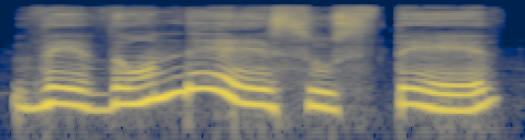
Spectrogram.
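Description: A woman acts out a friendly female stranger chatting with a tourist in a language course. She speaks at a middling pitch, very slowly and clearly enunciated, in a dry, close recording. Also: sing-song, mellow, no room sound, exaggerated voice. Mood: friendly, curious. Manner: deliberate, carefully enunciated. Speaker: voice actor in language lesson dialogues. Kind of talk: scripted learner dialogue, each phrase said slowly then at normal speed.

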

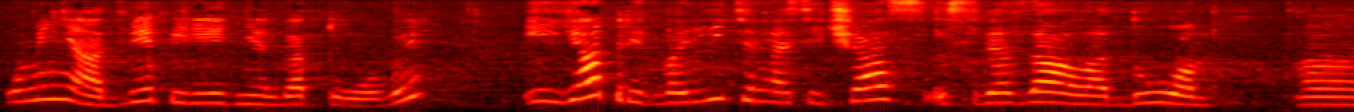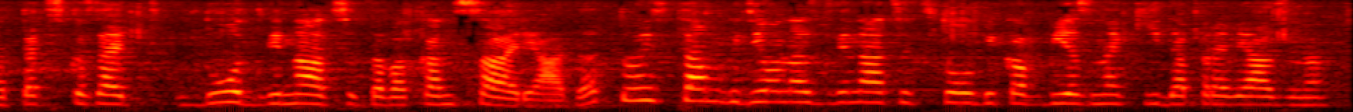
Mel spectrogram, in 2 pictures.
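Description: A woman giving a step-by-step craft tutorial in a reassuring, instructional way, often counting aloud. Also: fairly high pitch. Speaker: crochet tutorial host. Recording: noisy home recording.

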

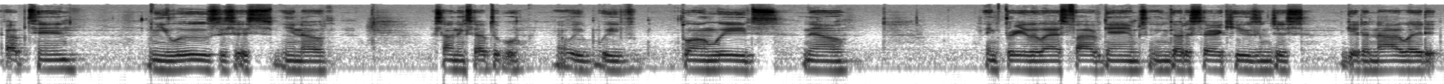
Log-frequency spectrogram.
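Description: Young male athlete, low voice, monotone, blunt and measured at a press table mic. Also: slight background noise, poor audio. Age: young adult. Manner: measured, even, blunt, frequent "you know". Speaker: college basketball player. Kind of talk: postgame press conference answers. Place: indoor press room. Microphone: table mic in front.

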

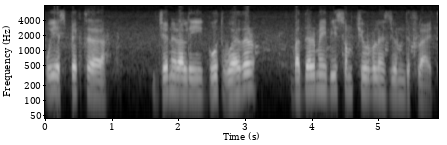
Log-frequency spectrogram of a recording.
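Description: A man's voice: fairly high pitch, steady tone, extremely slow. A man speaking as an airline captain, giving a formal in-flight announcement over the cabin PA. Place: aircraft public address system. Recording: muffled cabin PA with noise. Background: cabin noise.

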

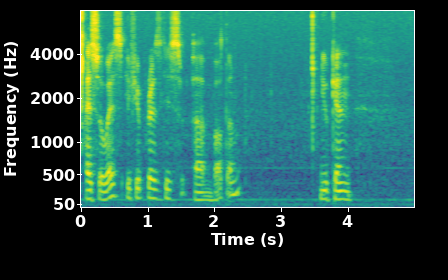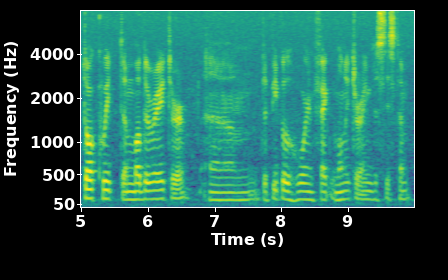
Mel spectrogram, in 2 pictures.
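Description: Man, tutorial presenter, hesitant, unhurried pace, vocal fry. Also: mid-range voice, fairly even intonation, a little mellow, a little hiss or hum. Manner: hesitant, halting explanation. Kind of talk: casual unscripted screen-recording walkthrough.

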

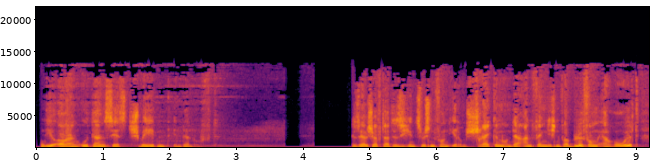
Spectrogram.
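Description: A man's voice: lowish voice, darkish tone. A man narrating a horror audio play as dramatic scripted storytelling.

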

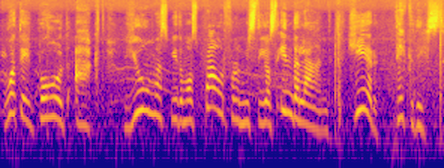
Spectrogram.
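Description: Older village leader in a game, solemn, higher voice, faint outdoor noise. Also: female voice, lively intonation, a little slow. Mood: grateful. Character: grieving older village leader woman of ancient Greece.

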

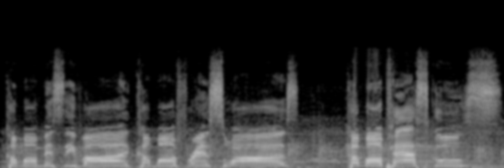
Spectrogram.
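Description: A woman's voice: very high voice, monotone, slow. A woman pastor hosting a church service on a handheld mic, exuberant, calling out to the congregation for responses. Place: church stage, indoor. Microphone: handheld microphone. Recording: live church audio with music behind.

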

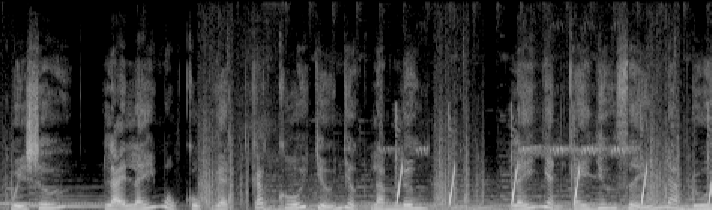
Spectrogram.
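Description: A woman's voice: high voice, expressive, normal speed. A woman reading scripted fairy-tale narration for a cartoon. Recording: loud music under the voice. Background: loud background music.

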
